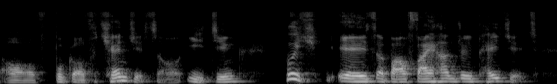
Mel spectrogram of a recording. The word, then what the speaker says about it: Yijing: And with some people pronounce as I-Ching, right? It should pronounce as Yi, right? So the modern way to do it is this way, Yijing.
